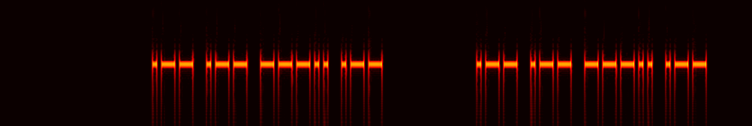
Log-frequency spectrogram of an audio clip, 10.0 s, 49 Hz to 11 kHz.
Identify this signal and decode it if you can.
Morse code, heard as a keyed tone, about 20 wpm, 700 Hz. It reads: WW8W WW8W
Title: USA Call Signs - 4 Characters - Repeated 3x - 20wpm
